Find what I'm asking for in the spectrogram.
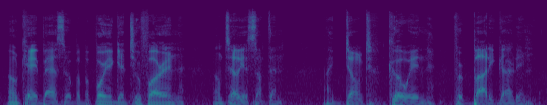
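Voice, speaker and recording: A man puts on a character voice, raspy and very deep in pitch, at a moderate pace. He leaves long, frequent pauses. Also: ordinary pitch variation. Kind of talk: hard-boiled voice-over. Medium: audio drama. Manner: dry, wisecracking.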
